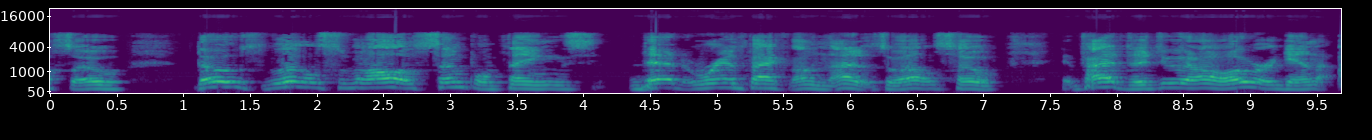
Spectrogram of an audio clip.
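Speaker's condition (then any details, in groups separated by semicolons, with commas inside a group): Brain injury; dysarthria, left vocal cord spasm, affects walking, balance, handwriting; ongoing therapy, walking rehabilitation, improving; speech affected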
